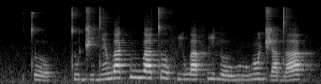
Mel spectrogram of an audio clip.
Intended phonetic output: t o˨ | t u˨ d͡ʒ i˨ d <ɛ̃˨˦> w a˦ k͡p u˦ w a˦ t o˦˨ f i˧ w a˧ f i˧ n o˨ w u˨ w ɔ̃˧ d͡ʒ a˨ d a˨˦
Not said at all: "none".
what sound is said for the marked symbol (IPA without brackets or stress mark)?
ɛ̃˨˦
